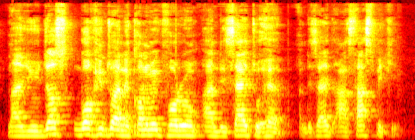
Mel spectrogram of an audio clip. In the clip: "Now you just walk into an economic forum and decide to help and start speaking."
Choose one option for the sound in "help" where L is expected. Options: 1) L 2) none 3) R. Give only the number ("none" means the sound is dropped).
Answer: 1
